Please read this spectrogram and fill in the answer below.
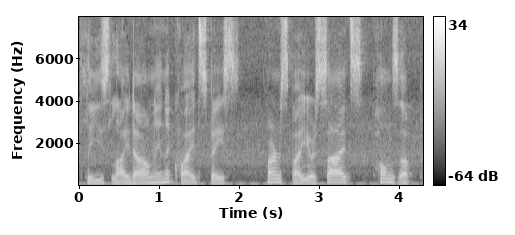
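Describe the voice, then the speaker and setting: A man leading a guided meditation as a yoga teacher, speaking calmly and gently with unhurried pauses. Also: mid-range voice, creaky, a little hiss or hum.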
